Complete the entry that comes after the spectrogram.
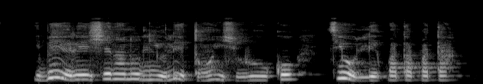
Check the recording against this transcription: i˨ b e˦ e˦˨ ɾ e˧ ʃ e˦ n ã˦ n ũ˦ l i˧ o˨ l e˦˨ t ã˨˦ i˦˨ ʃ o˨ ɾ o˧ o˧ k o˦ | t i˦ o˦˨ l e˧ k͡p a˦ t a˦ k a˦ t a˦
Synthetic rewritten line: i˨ b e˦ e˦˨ ɾ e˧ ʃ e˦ n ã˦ n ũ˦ l i˧ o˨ l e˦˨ t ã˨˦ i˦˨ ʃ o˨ ɾ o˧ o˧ k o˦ | t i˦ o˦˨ l e˧ k͡p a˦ t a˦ k͡p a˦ t a˦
